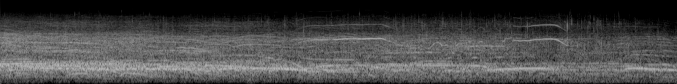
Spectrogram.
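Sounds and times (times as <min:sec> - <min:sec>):
live studio audience cheering: 0:00.0 - 0:06.7.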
